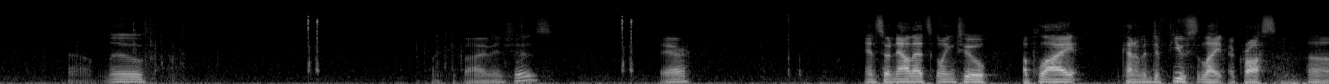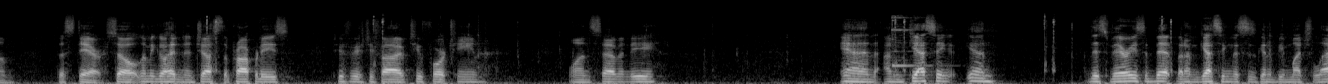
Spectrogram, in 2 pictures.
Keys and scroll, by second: 0.4 Escape, 1.9 Return, 4.3 Delete, 4.3-5.2 typing, 5.2 Return, 17.3-19.4 typing, 20.4 BackSpace, 20.8 0, 21.2 Tab, 25.7 5.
